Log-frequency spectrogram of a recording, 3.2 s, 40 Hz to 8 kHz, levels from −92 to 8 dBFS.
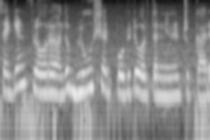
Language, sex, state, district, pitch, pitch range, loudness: Tamil, female, Tamil Nadu, Namakkal, 240 Hz, 225-265 Hz, -11 LUFS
